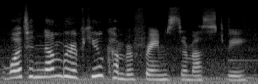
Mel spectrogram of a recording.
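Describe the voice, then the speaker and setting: A curious, plucky storybook girl with a high voice. She talks to herself in a decided, indignant way over soft music and rain. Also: expressive, moderate pace. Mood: musing, curious. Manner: self-talking, decided. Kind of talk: dramatic audiobook character acting. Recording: music and rain ambience behind.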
